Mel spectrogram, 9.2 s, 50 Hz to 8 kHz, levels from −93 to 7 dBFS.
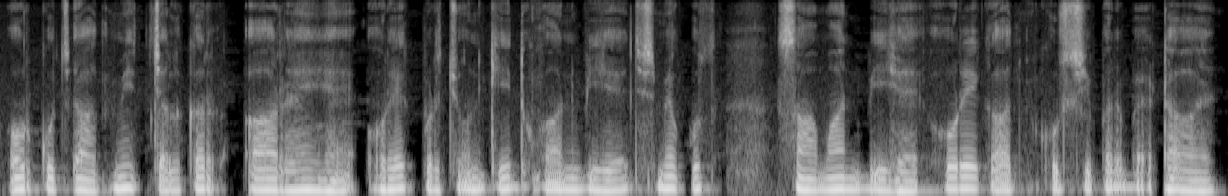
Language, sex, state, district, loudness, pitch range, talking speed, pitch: Hindi, male, Uttar Pradesh, Saharanpur, -15 LUFS, 115-130 Hz, 170 wpm, 125 Hz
